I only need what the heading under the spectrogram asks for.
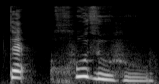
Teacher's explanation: Ici, je coupe le son. Je coupe le son, ce qui provoque en fait la fermeture soudaine des cordes vocales. C'est comme cela qu'il faut prononcer la hamza quand elle est sakina en milieu de lecture.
